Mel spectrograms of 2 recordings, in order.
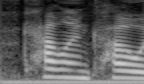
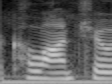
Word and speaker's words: Kalanchoe: panda plant right here kellen coe or kalancho if you live in my area that's how we pronounce it this is kind of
